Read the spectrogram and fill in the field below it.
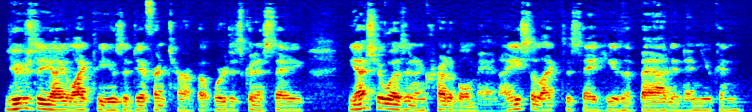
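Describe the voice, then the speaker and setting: Brief: low-voiced man hosting a spiritual session, relaxed storyteller, echoey room. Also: a little fast. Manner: relaxed storytelling, joke-telling. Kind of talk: casual spiritual talk.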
